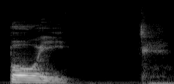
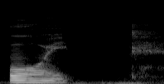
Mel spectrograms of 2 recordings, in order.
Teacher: at the shape of my mouth and notice how it changes it starts round and it finishes slightly wide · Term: oi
